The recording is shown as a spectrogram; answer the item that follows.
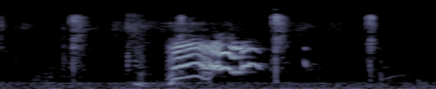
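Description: A very young French bulldog puppy gives one short squeal about a second in. It rises in pitch and then wavers, lasting about half a second, over faint clicks and rustles of handling.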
